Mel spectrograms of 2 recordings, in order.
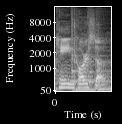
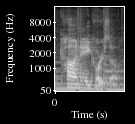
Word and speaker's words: Cane Corso: right little little school lesson here it's not cane car so he is not a peppermint stick he's not a stick in an old man's hand it is pronounced con a horse oh not to be confused with Tonya kanae horse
